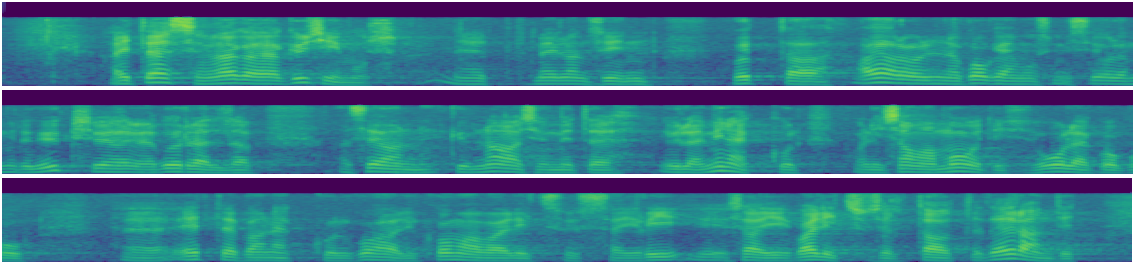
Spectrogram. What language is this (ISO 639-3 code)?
est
